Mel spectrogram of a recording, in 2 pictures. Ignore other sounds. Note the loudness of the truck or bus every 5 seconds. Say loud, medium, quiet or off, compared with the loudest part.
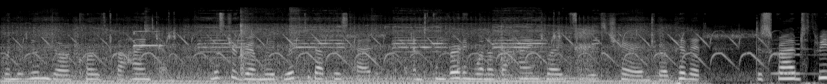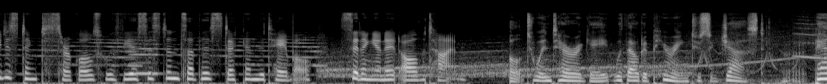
loud, loud, off, off.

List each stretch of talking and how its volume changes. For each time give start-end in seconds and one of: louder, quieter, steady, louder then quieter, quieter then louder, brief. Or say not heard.
0.0-16.4 steady.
